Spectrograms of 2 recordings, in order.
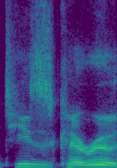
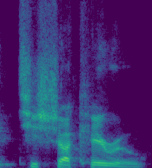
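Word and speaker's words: תזכרו: So too, the zayin in tizkaru, this is in the 3rd paragraph, should be pronounced distinctly. And you will hear people do this. Tizkaru. Well, he doesn't say why. You may know why? We don't want to say tishakeru with a shin instead of a zayin, which would be to lie.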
